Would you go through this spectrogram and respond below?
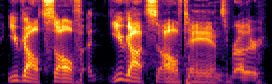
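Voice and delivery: put-on slow country accent. Shown as a demonstration. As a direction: do a country-boy accent, drawing out the words. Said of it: "Can I not do a country accent?".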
